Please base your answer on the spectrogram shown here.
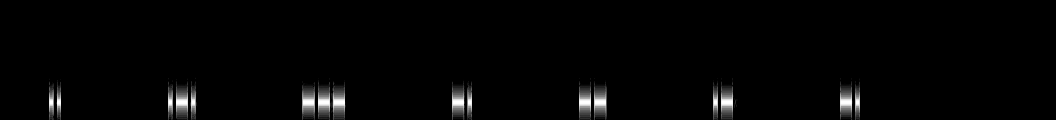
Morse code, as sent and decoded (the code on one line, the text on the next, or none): .. .-. --- -. -- .- -.
IRONMAN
